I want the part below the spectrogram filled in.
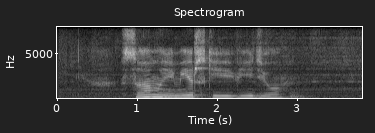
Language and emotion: Russian, sad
